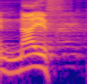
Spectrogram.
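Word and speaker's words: knife: शाहीन बोला नहीं जाएगा जैसे इंग्लिश में नाइफ इसको कहते चाकू को नायक माना चाकुओं लेकिन के लिखा जाता है बोला नहीं जाता वह साइलेंट रहता है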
